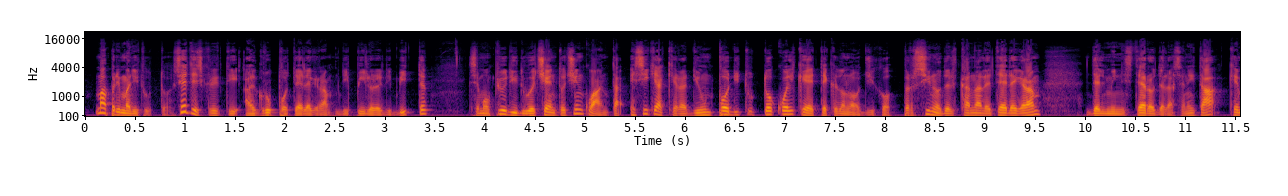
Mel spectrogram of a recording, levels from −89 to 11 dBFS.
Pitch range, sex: 95-125 Hz, male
